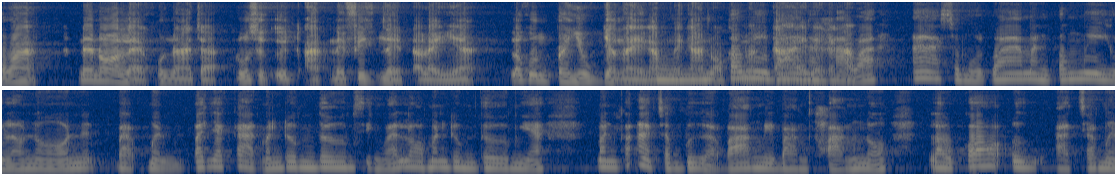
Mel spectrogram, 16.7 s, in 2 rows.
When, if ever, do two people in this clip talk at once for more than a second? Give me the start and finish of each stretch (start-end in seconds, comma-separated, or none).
4.9-6.4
